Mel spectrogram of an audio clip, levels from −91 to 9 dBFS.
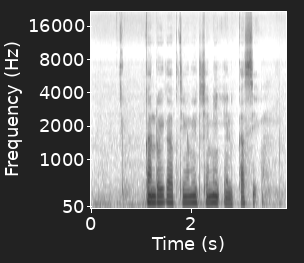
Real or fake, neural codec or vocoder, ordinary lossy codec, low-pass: fake; vocoder, 44.1 kHz, 128 mel bands, Pupu-Vocoder; none; none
